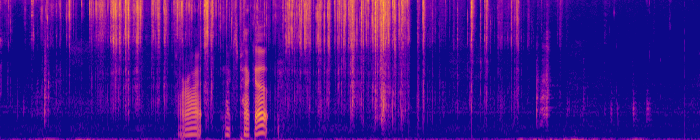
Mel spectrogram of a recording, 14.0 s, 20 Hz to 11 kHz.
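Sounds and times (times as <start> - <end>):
foil wrapper crinkling: 0.0 - 10.8.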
